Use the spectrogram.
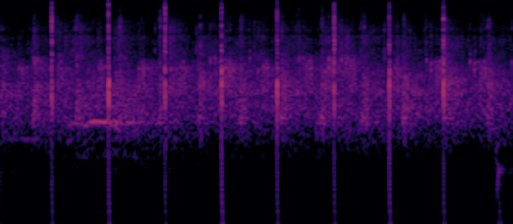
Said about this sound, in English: Well, I'm going to hand clap on that one.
